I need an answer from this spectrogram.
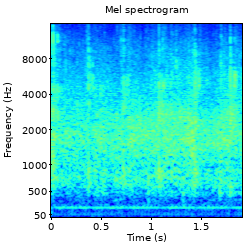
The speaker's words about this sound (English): So can we give a big hand clap and thank you to all those that did that this week.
